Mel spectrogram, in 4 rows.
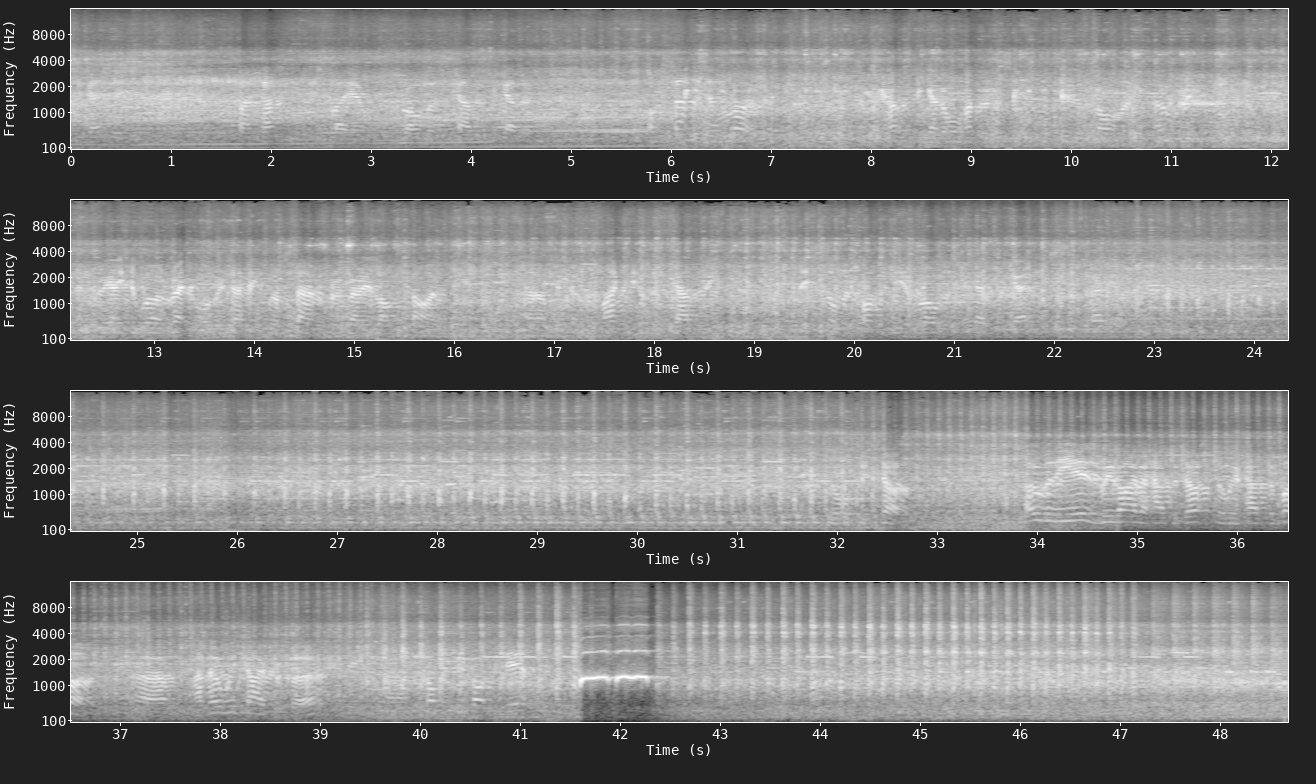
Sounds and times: Speech: 0:00.0 - 0:00.6, 0:01.7 - 0:04.8, 0:05.8 - 0:07.1, 0:07.9 - 0:11.4, 0:12.4 - 0:18.8, 0:19.4 - 0:22.9, 0:31.6 - 0:32.8, 0:33.9 - 0:39.2, 0:40.0 - 0:41.2.

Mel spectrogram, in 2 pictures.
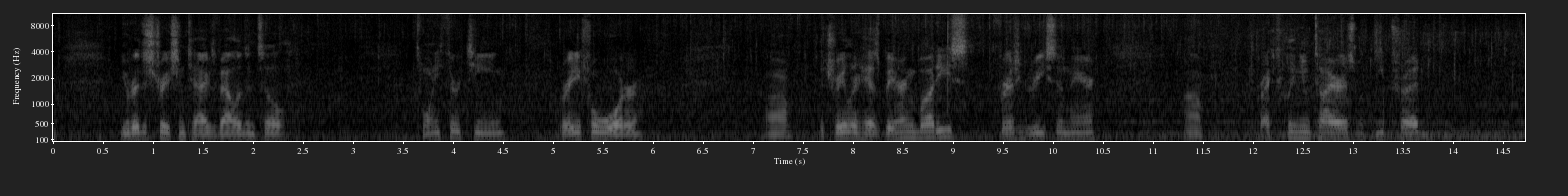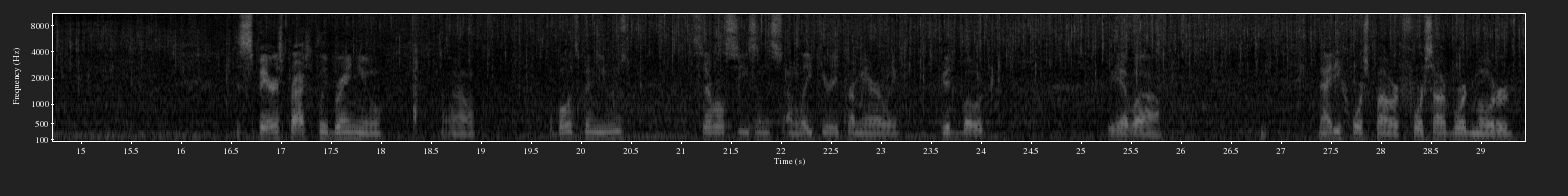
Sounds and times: Speech: 0:00.7 - 0:02.4, 0:03.6 - 0:05.9, 0:07.1 - 0:10.4, 0:11.3 - 0:13.7, 0:16.6 - 0:18.0, 0:18.6 - 0:19.0, 0:19.7 - 0:20.5, 0:21.1 - 0:24.1, 0:25.3 - 0:25.8, 0:27.4 - 0:29.4.

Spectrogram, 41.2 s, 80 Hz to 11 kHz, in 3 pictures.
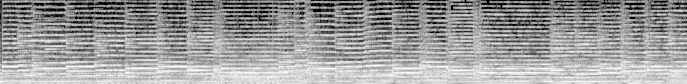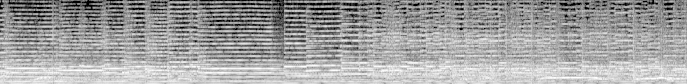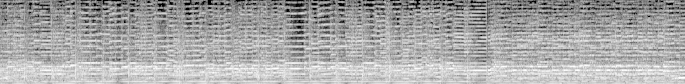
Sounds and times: Bagpipes: 0:00.0 - 0:41.1
Wind instrument, woodwind instrument: 0:00.0 - 0:41.1.

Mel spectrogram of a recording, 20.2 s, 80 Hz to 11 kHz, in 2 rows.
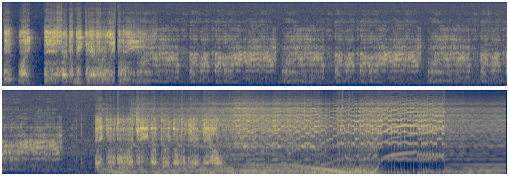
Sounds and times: Speech: 0:00.0 - 0:02.9, 0:12.0 - 0:14.6
Music: 0:12.7 - 0:20.2.

